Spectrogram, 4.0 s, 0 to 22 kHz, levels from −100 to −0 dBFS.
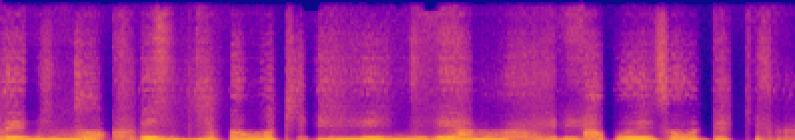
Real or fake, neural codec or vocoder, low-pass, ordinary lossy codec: fake; codec, 44.1 kHz, 0.9 kbps, DAC; none; none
